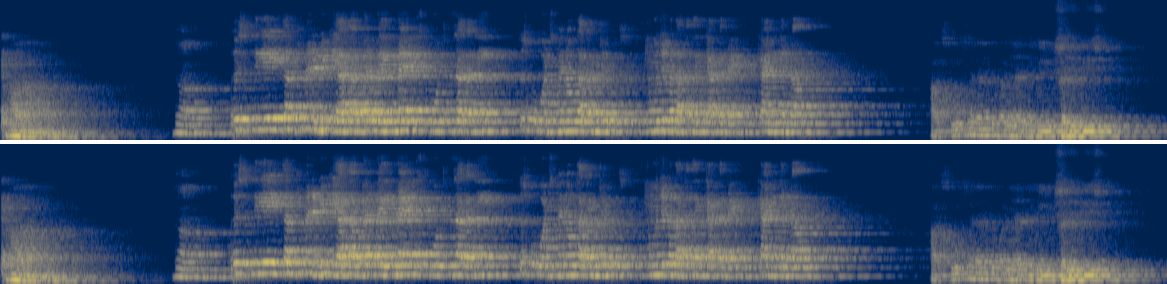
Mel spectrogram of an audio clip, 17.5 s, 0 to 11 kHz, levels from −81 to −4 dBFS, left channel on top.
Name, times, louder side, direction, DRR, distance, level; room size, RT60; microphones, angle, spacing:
voice 1, 0.1-0.9 13.9-16.4, equal, 10° right, -7 dB, 1.0 m, -29 dB
voice 2, 2.6-3.0 3.4-7.3 7.8-9.2 9.7-11.1 11.4-12.1, equal, 25° right, -6 dB, 2.3 m, -27 dB
8.8 x 6.7 x 6.4 m, 2.7 s
head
